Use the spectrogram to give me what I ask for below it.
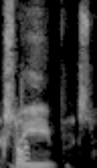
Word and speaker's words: PhaxeNor: Fax? yeah, PhaxeNor? the PH is F.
